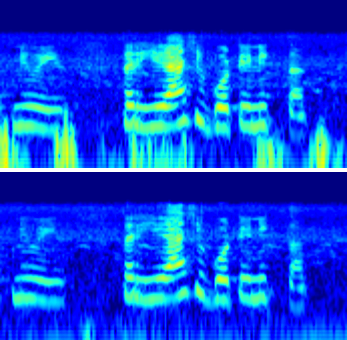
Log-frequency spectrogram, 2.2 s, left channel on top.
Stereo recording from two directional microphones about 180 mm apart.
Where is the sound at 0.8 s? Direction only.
5° left (ahead or behind).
